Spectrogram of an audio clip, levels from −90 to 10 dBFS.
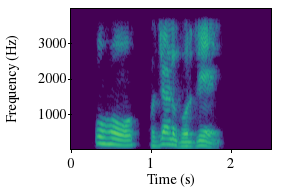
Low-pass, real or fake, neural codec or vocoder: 3.6 kHz; fake; codec, 16 kHz, 4 kbps, FreqCodec, larger model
